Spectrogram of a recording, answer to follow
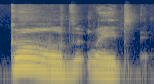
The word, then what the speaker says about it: Goldthwait: Goldthwait. Goldthwait? There's not a syllable in between gold and weight?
